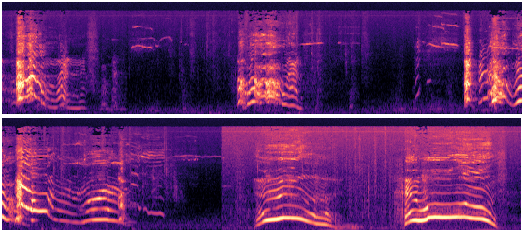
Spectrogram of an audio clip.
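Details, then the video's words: Siberian Husky, a working sled dog breed, produces warbling talkative whines followed by two long arching howls that rise then fall smoothly, each lasting about two seconds, with pauses between phrases. "Husky Sound (Dog Sounds)"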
